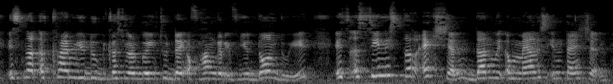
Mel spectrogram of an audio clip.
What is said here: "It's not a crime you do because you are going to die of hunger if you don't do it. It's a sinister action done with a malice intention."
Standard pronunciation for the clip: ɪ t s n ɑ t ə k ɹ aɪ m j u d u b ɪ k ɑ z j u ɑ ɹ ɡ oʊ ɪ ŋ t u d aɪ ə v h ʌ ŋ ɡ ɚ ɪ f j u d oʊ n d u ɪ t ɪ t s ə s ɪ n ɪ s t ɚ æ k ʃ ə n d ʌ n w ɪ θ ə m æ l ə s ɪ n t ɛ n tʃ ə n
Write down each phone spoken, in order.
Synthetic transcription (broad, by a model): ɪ t s n ɑ t ə k ɹ aɪ m j u d u b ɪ k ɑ s j u ɑ ɹ ɡ oʊ ɪ ŋ t u d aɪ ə f h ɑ ŋ ɡ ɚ ɪ f j u d oʊ n d u ɪ t ɪ t s ə s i n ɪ s t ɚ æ k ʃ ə n d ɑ n w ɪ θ ə m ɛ l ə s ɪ n t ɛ n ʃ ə n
